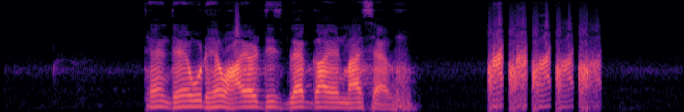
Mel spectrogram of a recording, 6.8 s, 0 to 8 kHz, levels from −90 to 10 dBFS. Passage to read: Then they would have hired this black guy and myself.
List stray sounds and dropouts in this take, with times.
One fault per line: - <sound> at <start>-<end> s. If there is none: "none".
- laugh at 4.9-6.0 s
